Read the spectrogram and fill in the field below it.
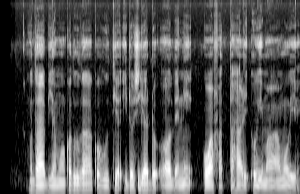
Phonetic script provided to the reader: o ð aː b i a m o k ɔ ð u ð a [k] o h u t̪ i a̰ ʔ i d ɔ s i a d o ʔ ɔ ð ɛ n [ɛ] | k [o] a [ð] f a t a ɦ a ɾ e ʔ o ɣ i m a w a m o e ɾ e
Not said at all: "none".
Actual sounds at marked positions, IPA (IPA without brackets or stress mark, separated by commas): k, e, o, none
